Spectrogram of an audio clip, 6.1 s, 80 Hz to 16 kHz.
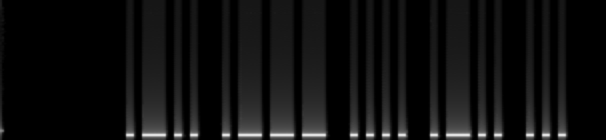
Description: Morse code, heard as a keyed tone, about 15 wpm, 700 Hz. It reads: LJHLS
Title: Code Groups - 5 Letters - 15wpm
